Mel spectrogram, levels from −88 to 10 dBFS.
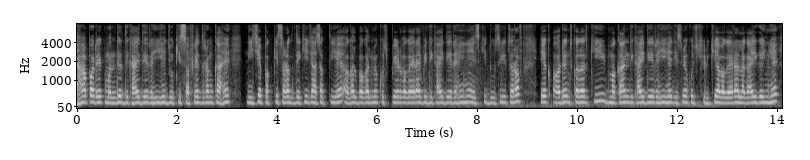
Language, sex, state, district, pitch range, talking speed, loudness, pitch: Hindi, male, Bihar, Jamui, 200-215 Hz, 210 wpm, -18 LUFS, 205 Hz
